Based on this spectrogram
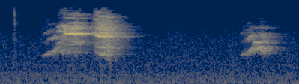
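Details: Pet green-cheeked conure giving a low hum growl, a sign of relaxing and contentment or curiosity, such as when exploring a toy or cuddling. Two harsh, raspy bursts come close together, then a shorter burst follows after a pause.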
